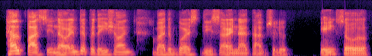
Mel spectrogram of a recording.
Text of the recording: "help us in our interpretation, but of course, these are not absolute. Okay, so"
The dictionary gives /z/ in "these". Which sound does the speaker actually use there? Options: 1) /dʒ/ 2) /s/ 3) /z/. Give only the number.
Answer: 2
